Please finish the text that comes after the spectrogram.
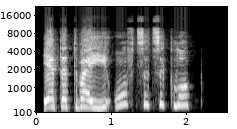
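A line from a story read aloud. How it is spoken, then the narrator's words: Cheerful question. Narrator (Russian): весело спросила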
